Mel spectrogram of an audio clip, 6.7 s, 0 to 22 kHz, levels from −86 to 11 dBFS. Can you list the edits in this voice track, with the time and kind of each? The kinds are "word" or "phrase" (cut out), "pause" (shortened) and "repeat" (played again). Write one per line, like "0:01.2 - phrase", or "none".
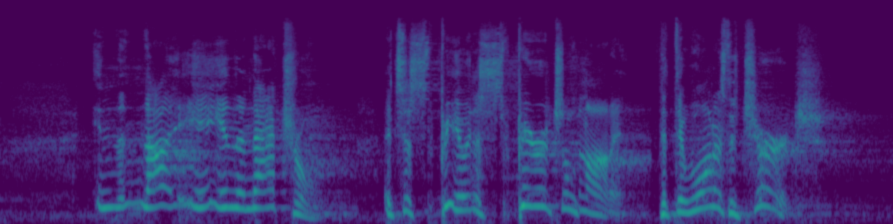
0:02.7 - pause
0:03.5 - word
0:04.4 - word
0:04.9 - pause
0:05.4 - word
